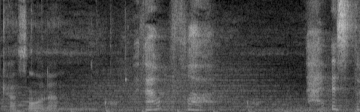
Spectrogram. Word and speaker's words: Khaslana: The wishes of all the countless versions of you, Lord Kuslana. So that's how it is. Okay, that's how you say his name, Castalana.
